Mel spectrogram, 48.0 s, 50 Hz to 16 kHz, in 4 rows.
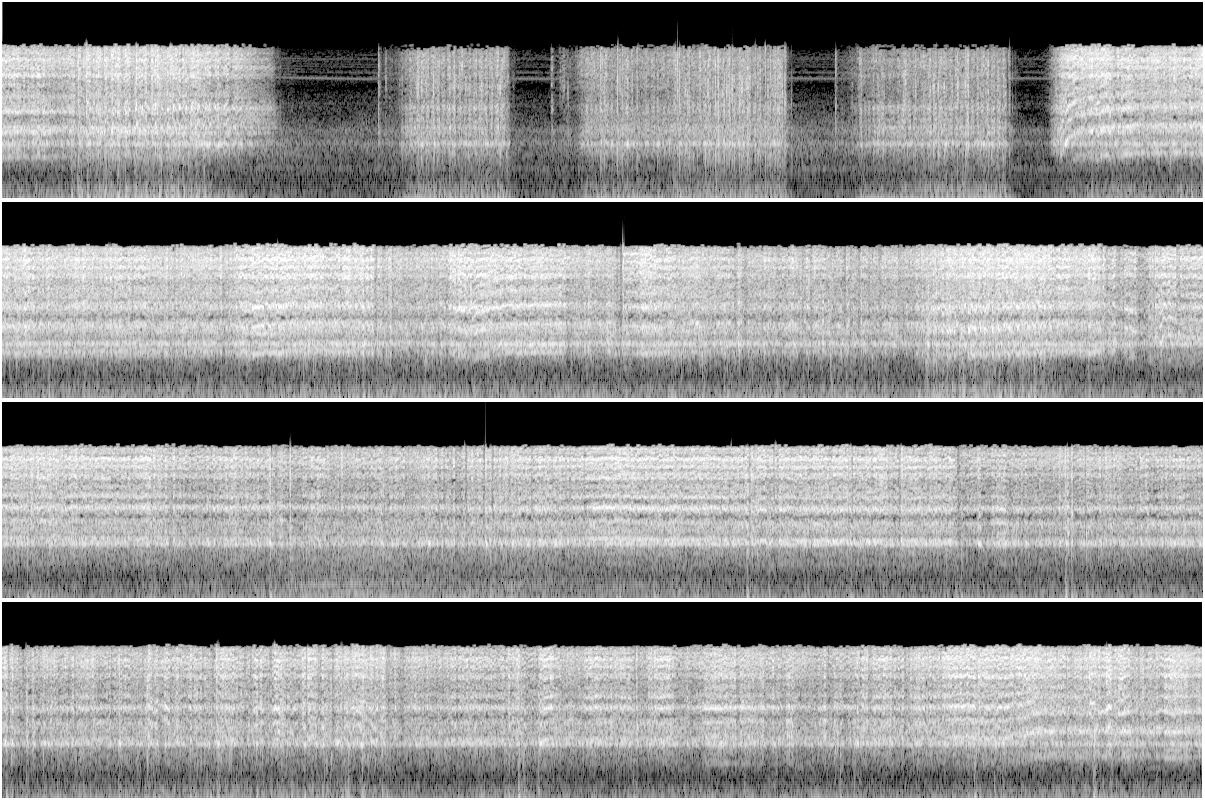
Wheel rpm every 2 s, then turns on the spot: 190, 30, 30, 40, 30, 120, 230, 220, 220, 230, 230, 220, 160, 160, 160, 160, 150, 160, 160, 160, 160, 160, 160, 190.
4-10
